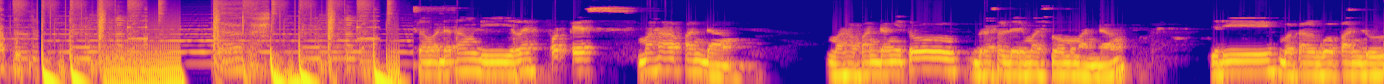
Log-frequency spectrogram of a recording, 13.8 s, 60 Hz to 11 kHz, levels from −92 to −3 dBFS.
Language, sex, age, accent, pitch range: Indonesian, male, 20-39, native, 105-140 Hz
